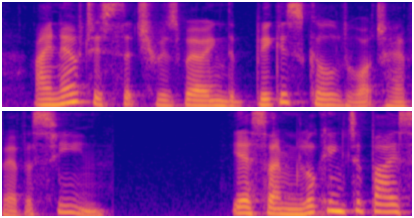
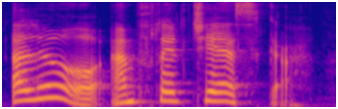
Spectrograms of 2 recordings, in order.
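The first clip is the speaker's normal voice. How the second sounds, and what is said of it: Thick Italian accent. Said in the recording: “She says to me in a thick Italian accent”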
